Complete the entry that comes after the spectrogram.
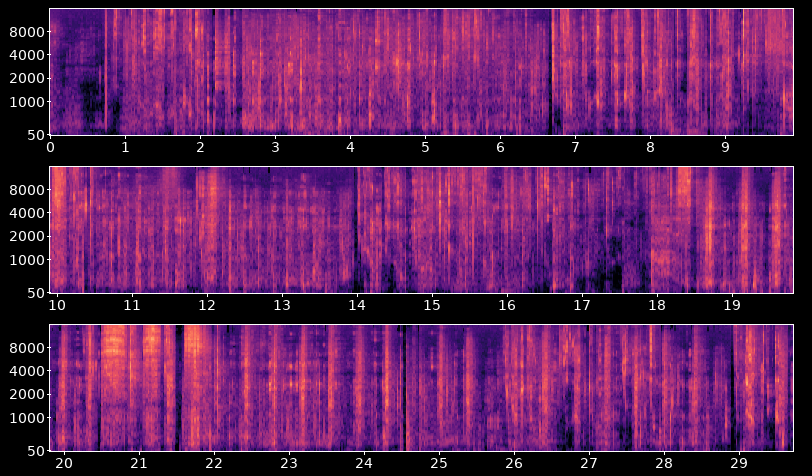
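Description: Close-miked chewing and biting of sous-vide pork knuckle (jokbal): continuous wet mouth clicks and crunches with short pauses between bites.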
